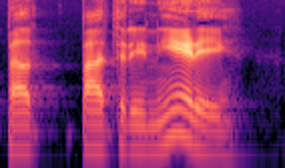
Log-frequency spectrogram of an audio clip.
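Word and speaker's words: Paltrinieri: One's a high jumper, Gianmarco Tamberi, and then Gregorio Patrinieri, I believe is how we pronounce it, who's an Olympic swimmer for Italy.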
